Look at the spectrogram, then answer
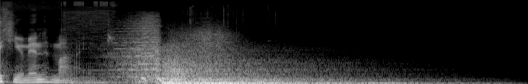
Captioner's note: impact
